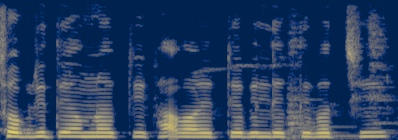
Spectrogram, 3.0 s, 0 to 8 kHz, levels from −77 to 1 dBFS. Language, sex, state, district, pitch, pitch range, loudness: Bengali, female, West Bengal, Cooch Behar, 220 Hz, 215-230 Hz, -20 LUFS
